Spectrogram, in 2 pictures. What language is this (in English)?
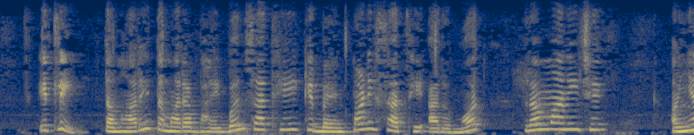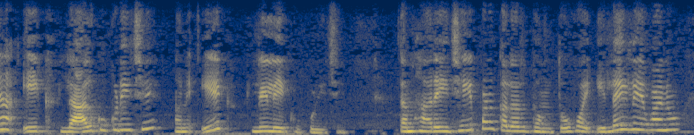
Gujarati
